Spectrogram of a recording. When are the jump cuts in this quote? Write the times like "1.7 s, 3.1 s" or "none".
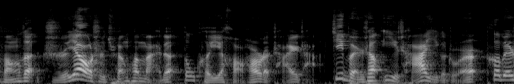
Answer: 3.2 s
